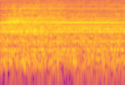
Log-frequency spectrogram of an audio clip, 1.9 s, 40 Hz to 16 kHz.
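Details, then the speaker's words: Lavaner 12V 5kW diesel water heater just switched on by holding the controller power button, going through its startup cycle: steady even blower rush with faint hum, no knocks or pops; normal startup. "i've just turned it on no i have to go through a startup cycle shutdown etc"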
